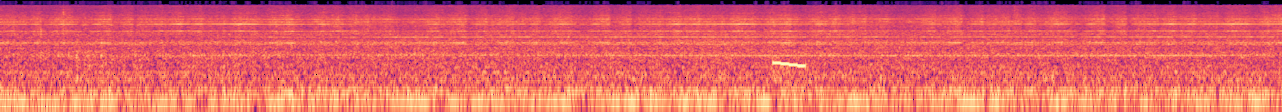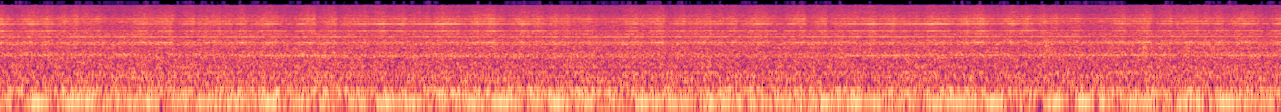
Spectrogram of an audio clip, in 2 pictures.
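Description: Constant droning roar of a Harrier jet engine in a flight game, steady and unbroken throughout, with a faint whining tone on top and no talking.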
